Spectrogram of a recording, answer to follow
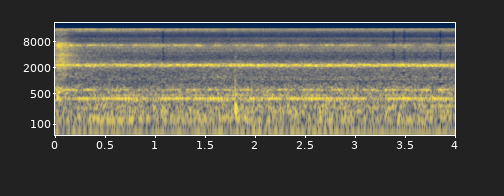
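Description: Walk-in cooler evaporator fans running at low speed: a steady whir with several faint, steady whining tones and no change in speed.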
